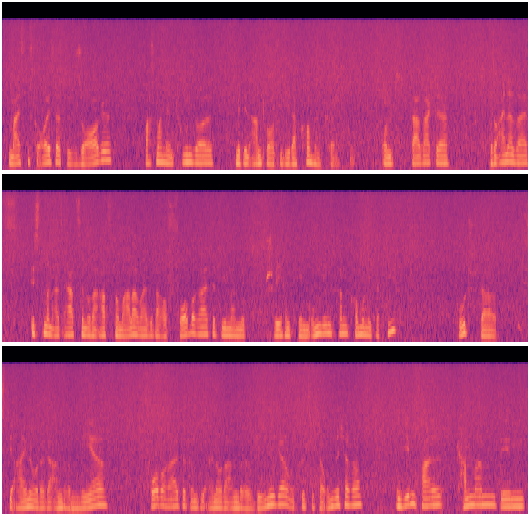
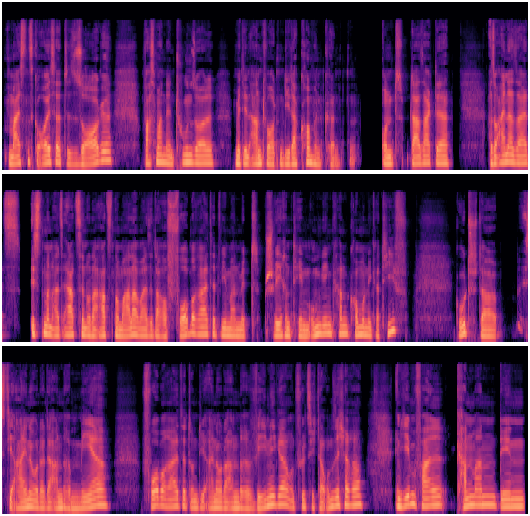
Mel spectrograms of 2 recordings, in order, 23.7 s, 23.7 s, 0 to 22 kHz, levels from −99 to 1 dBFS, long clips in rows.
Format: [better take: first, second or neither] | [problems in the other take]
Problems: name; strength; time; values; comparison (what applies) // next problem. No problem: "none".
second | hiss; loud; throughout; 2 dB below the speech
